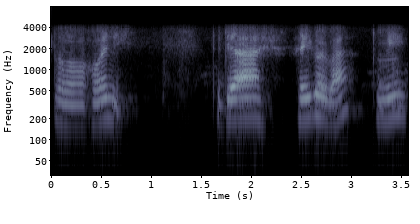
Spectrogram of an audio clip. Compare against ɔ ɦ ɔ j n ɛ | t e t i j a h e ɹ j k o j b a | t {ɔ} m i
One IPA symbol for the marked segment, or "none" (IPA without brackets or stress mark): u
